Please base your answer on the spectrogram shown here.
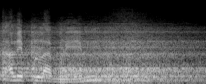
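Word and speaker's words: الم: Kalimat Alif Lam Mim kalau dihukumi dengan bahasa tajwid, ini kan hukumnya mad lazim, harfi musyba, musaqqal. Mad panjang, harfi huruf, musyba penuh, musaqqal berat. Makanya dibacanya Alif Lam Mim gitu. Itu berat.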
